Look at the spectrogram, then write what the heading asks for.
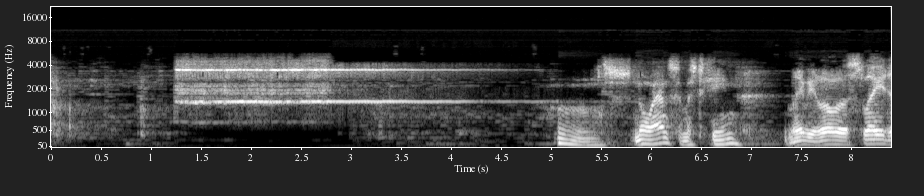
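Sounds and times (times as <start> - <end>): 
electric doorbell ringing: 1.2 - 4.8
speech: 5.1 - 8.3.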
